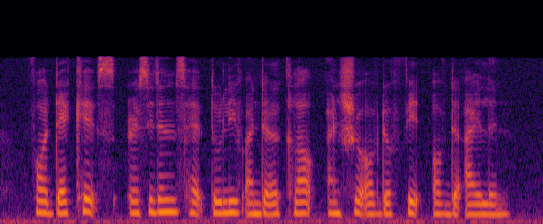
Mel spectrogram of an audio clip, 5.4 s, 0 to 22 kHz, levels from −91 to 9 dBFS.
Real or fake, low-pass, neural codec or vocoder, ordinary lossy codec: real; none; none; none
